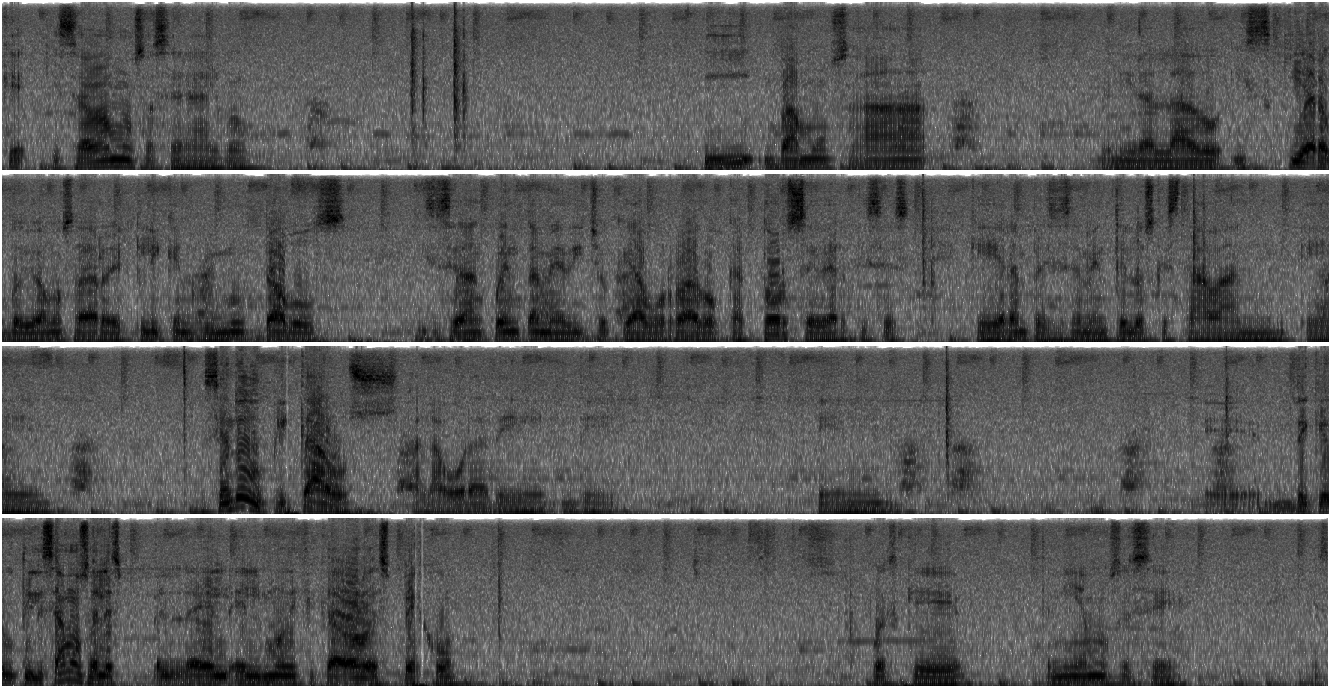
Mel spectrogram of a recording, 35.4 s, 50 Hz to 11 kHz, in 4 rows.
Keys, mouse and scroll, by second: 0.1 middle click, 0.6 middle click, 1.6 middle click, 2.8 a, 7.0-9.1 drag, 10.4 click, 15.1 Tab, 16.4 Tab, 16.9 a, 17.9-21.9 drag, 22.4-22.7 scroll up 2, 24.5 alt+shift+right click, 26.6 shift+right click, 27.9 shift+right click, 28.8 shift+right click, 29.4 shift+right click, 30.2 alt+shift+right click, 30.8 alt+shift+right click, 31.8 alt+shift+right click, 32.4 alt+shift+right click, 33.6 shift+right click, 34.3 shift+right click.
